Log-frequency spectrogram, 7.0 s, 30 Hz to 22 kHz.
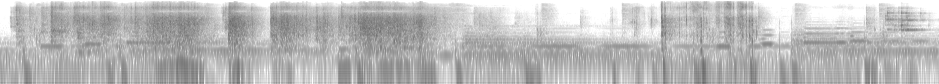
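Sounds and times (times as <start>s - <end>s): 
celery stalk crackling and snapping as it is handled: 0.0s - 3.7s, 4.8s - 5.8s
celery clinking and tapping against a Bloody Mary glass: 6.6s - 7.0s.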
